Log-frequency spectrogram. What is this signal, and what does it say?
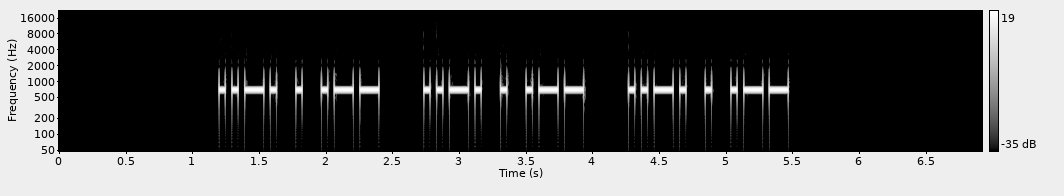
Morse code, heard as a keyed tone, about 25 wpm, 700 Hz. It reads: FEW FEW FEW
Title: Top 500 Words Repeated 25wpm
